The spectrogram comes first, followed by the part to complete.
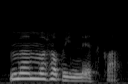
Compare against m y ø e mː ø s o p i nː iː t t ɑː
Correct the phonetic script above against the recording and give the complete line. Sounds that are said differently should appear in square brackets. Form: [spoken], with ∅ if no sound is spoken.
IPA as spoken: m y ø e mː ø s o p i nː [eː] t [k] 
